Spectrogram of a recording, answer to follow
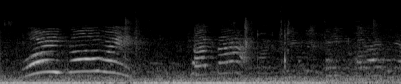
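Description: A high-pitched voice making drawn-out, wordless calls that rise and fall in pitch, the loudest in the first second or so, then shorter calls. A steady low hum runs underneath.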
